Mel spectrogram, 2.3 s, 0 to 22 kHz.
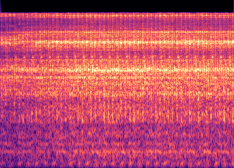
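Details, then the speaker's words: Yamaha Mio 125 scooter idling, after new cylinder block and piston, camshaft, rocker bearings, CVT and starter one-way gear checked fine, no smoke: fast, even ticking like a loose piston from the right side; oil pump gear suspected. "Kenapa motor ini masih ngelitik juga, kayak bunyi piston longgar juga ya teman-teman."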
